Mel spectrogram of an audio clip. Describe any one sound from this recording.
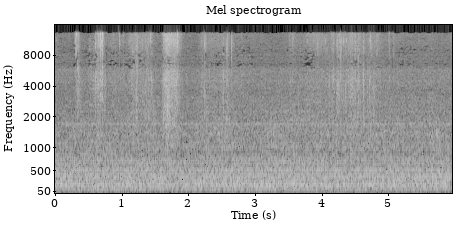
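Hands rustle and press a crisp sheet into a machine.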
